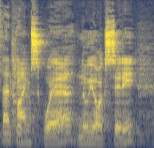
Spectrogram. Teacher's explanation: this kind of New York City accent tongue tip on the teeth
